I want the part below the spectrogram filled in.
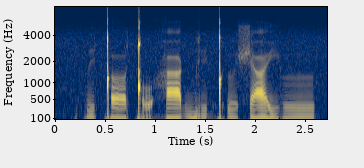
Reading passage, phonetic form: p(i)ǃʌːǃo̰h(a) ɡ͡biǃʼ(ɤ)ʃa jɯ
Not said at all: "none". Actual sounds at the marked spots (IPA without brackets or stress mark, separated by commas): i, a, ɯ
